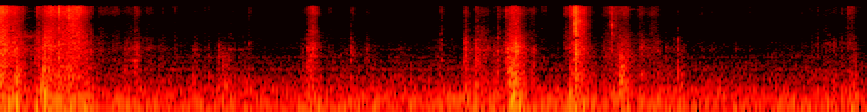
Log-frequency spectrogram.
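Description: Small knife scraping and cutting at the tape of a cardboard box: a few short scratchy strokes, the sharpest two a little after five seconds in, with quiet handling rustle between. The knife cuts poorly.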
